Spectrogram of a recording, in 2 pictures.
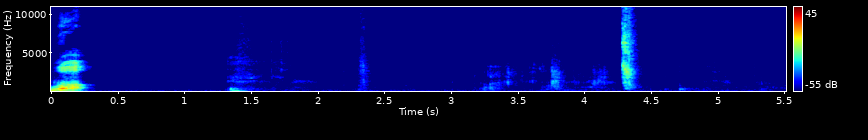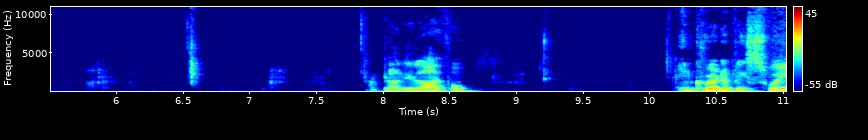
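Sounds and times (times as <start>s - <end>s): man chewing and sucking: 1.7s - 7.9s, 8.8s - 9.6s
sharp mouth clicks: 4.1s - 4.5s, 6.5s - 6.8s.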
